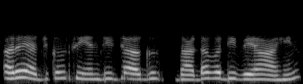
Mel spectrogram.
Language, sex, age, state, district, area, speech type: Sindhi, female, 18-30, Delhi, South Delhi, urban, conversation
